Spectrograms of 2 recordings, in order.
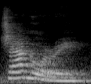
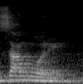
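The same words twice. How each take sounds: First: The stress is on the first syllable. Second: The stress is not on the first syllable. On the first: The speaker calls it right. "That's the right pronunciation" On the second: The speaker calls it wrong. "Not January"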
